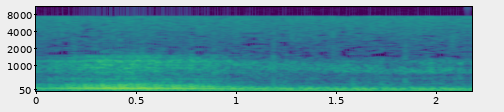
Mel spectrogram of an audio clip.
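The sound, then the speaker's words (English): A car engine, on a car sitting in deep ruts, churns with a low, heavy rumble, loudest in the first second and then settling into a weaker, uneven grinding, as if struggling to catch. No voices. “Maybe the car'll start.”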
